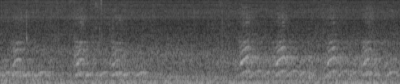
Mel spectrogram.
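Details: Dog kept chained outdoors in snow all day, barking repeatedly: sharp, slightly rising barks in loose clusters, about three early then a run of four or five later, with constant low outdoor hum underneath.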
